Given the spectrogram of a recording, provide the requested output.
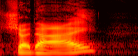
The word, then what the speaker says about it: Shaddai: When you have, in Hebrew, you have a lot of the words ending in I or A-I, but it's pronounced I, Shaddai. It means my.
